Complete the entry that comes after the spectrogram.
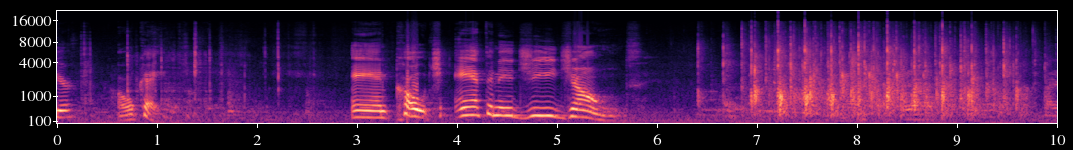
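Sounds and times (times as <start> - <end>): people applauding: 6.4 - 10.0.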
